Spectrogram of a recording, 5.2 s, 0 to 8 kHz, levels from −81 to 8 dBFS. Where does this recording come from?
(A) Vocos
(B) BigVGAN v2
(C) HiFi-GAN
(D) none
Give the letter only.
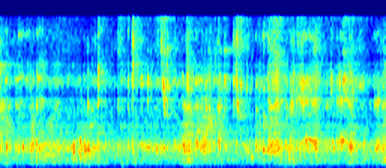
C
